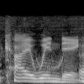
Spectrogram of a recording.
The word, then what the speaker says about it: Winding: Jazz people were saying, I met Kai Winding, he pronounced it Kai Winding.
